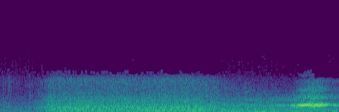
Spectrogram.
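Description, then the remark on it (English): A steady rumble of a moving car fills the scene, then a short, shrill tire screech rises near the end as the vehicle brakes hard to a stop. “Yeah, stop the car.”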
